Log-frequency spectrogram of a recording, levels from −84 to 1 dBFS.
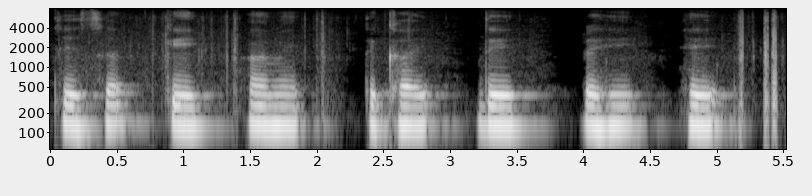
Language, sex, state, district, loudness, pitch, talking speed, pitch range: Hindi, male, Punjab, Kapurthala, -16 LUFS, 130 Hz, 75 wpm, 125-135 Hz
